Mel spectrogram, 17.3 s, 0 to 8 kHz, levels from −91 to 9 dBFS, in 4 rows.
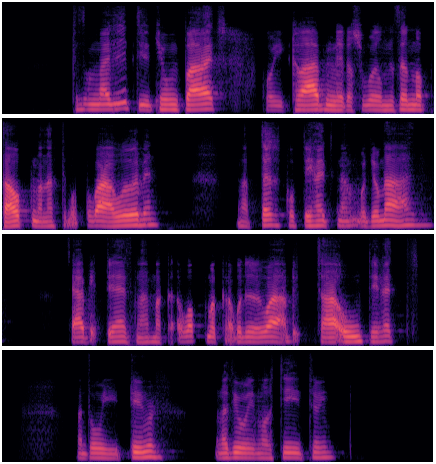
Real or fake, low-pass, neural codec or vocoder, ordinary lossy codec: fake; 7.2 kHz; codec, 16 kHz, 0.5 kbps, X-Codec, HuBERT features, trained on general audio; none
